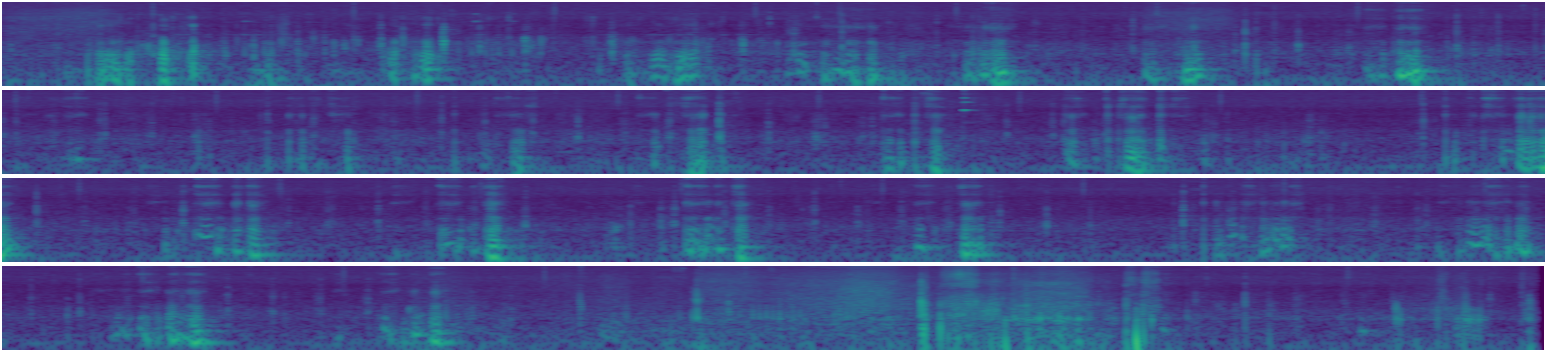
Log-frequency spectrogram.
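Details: Pet wheezing: rapid, rhythmic noisy breaths with a rough, raspy quality.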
